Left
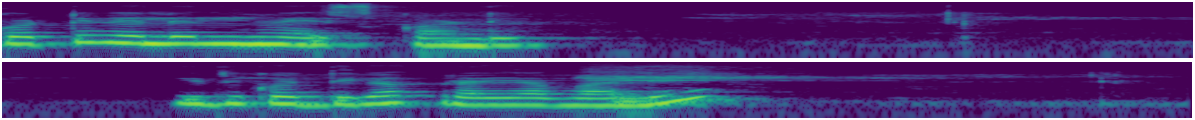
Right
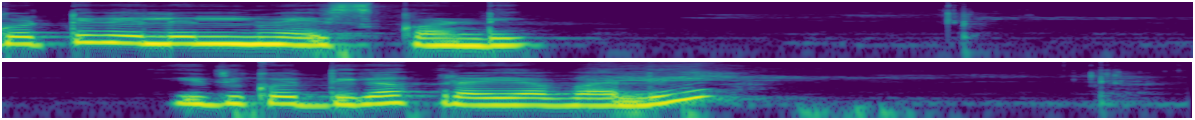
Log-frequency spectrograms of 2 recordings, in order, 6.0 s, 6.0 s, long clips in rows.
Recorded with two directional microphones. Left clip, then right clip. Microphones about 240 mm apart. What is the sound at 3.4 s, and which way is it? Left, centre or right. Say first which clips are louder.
Speech: right 11 dB; right.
